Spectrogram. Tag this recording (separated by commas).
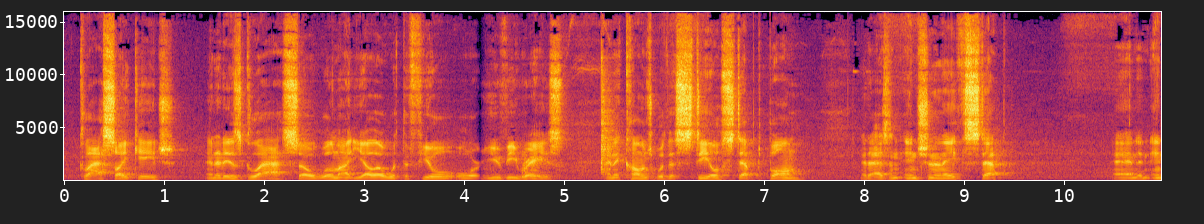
Speech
